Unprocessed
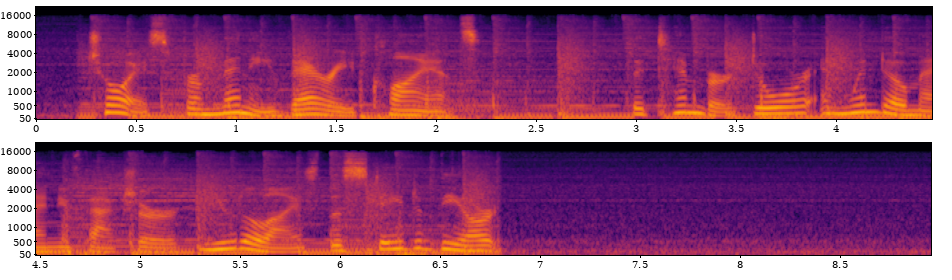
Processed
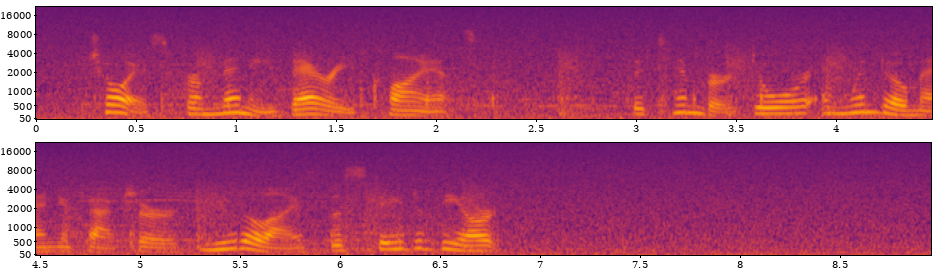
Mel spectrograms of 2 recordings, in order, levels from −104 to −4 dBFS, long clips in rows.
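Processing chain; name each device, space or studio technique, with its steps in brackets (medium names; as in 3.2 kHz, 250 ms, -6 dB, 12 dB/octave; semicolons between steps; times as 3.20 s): horn gramophone (band-pass 250–3100 Hz; peaking EQ 750 Hz +8 dB 0.4 oct; wow and flutter; pink noise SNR 12 dB)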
